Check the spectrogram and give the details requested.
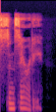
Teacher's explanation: When we pronounce sincerity, we use the short I sound, which is more relaxed and quick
